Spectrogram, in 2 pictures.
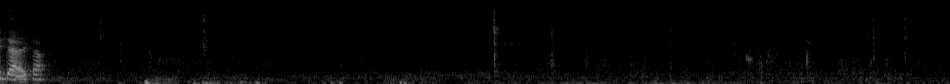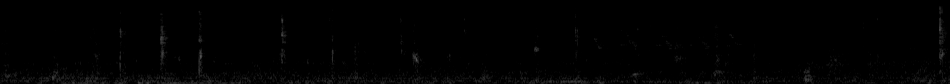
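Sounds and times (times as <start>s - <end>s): person chewing food: 4.9s - 19.0s.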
